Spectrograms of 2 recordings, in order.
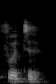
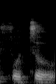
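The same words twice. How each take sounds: First: The second vowel is a reduced, weak sound. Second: The second vowel is a full O sound. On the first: The speaker calls it right. "it should be photo" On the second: The speaker calls it wrong. "that letter O should not sound as O, so you should not say photo"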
